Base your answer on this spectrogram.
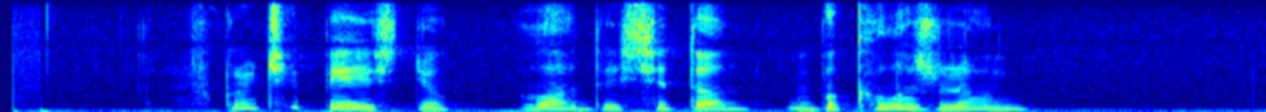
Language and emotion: Russian, sad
